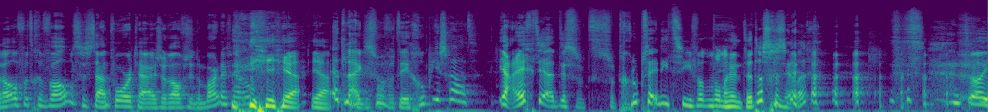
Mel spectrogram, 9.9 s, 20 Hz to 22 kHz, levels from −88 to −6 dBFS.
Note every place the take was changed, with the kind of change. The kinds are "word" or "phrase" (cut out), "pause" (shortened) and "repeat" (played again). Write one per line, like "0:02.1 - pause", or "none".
0:01.1 - phrase
0:04.9 - pause
0:07.1 - word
